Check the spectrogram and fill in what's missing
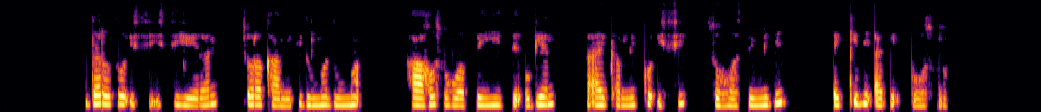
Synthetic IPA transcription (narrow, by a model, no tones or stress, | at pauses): d̪ɐɾɔt̪ɔʔɪsːɪɪsːɪhe̞ːɾɐn | t͡ʃʼɔɾɐkʰaːmɛt̪ɪd̪ʊmːɐd̪ʊmːɐ | haːhɔsɔɦʊwaːpːɛjiːd̪ːɛ̰ʔɔɡɪjɐn | sɐ̰ʔɐjkʼɐmːɪkːɔʔɪsːɪ | sɔɦʊwaːsɪmːɪd̪ɪ | ɛkʼːɪd̪ɪʔɐkʼɪb̥o̞ːsɔnɐ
